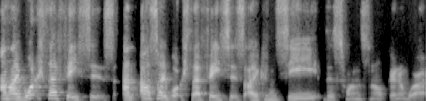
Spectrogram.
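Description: A woman's fairly low voice with vocal fry, very wide pitch swings and big swings in loudness, against a quiet background. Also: moderate pace. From England. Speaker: biographer. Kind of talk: interview.

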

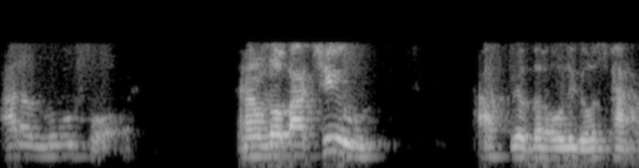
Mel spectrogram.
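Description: A woman's extremely low voice with a slightly husky edge, a fairly quick pace and fairly even intonation

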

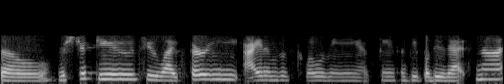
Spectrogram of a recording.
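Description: An ordinary speaking voice, a woman at medium pitch with ordinary pitch variation. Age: 30s. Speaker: life coach. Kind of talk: guided meditation; interview.

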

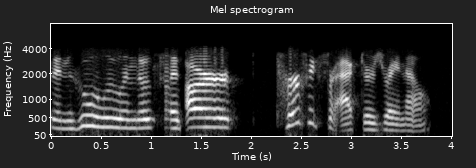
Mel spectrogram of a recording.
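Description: A woman speaks in a fairly high voice. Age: 20s. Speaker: podcast host. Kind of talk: casual interview chat. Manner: animated.

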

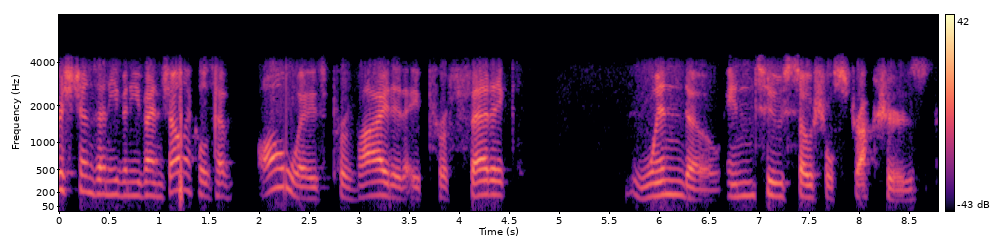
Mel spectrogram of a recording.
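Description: This man has an unremarkable speaking voice, pitched fairly high. His intonation is lively. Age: 50s. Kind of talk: interview. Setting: radio show.

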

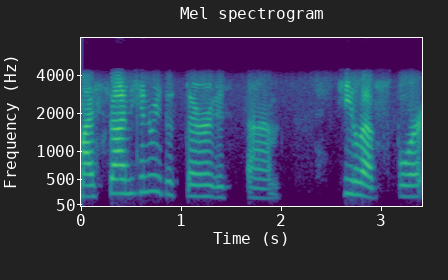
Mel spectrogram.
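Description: In a plain, everyday voice, a woman with an American accent talks at a fairly slow pace, her medium pitch showing ordinary pitch variation. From Texas (Cameron). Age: 60s. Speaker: guest family member. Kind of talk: phone interview, family stories. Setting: phone call.

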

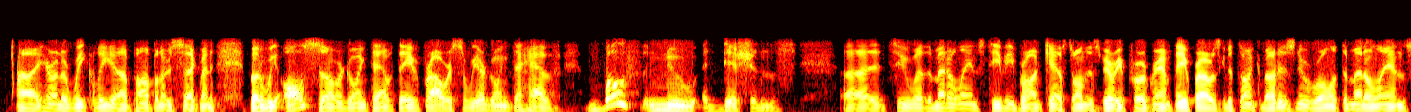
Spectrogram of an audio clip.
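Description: A man talks at a fairly quick pace in a fairly low pitch. It is a plain, everyday voice with fairly even intonation. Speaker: harness racing radio host. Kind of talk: casual radio show banter.

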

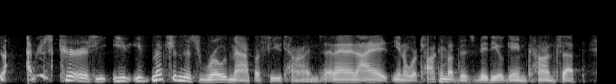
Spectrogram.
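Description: A man talks at a fairly quick pace with a fairly low pitch. His pitch makes big swings.

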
